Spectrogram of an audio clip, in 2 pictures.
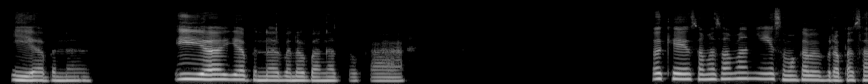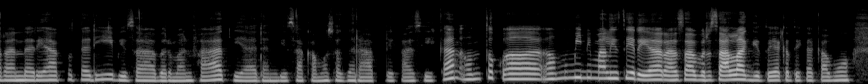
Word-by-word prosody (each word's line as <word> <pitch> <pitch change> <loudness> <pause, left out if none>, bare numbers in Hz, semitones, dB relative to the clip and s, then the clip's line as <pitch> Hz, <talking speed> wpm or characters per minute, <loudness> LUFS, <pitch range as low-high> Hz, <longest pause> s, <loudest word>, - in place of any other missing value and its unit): Iya, 190 -2 +4 0.2
bener. 180 0 -2 1.0
Iya 245 -1 +6 0.2
iya, 225 0 +2
bener 190 -1 0
bener 185 0 +2
banget 175 0 -1
tuh, 170 0 -13
Kak. 170 -1 -8 2.6
Oke, 255 -1 +2
sama-sama 250 +2 -1
nih, 255 -2 -3
semoga 210 -1 -1
beberapa 190 -1 -2
saran 195 -1 0
dari 195 0 0
aku 205 +1 -3
tadi 215 +2 -3
bisa 185 -1 -2
bermanfaat 180 +5 -2
ya, 175 -2 -3
dan 170 0 -4
bisa 170 +1 -5
kamu 170 0 -5
segera 175 -2 -4
aplikasikan 175 - -3
untuk, 255 +4 -3
eee 245 0 +5
eee, 255 +1 0
meminimalisir 285 -3 0
ya, 215 0 +5
rasa 210 +1 +3
bersalah 205 +2 +5
gitu 190 -1 -1
ya, 195 - -1
ketika 185 -1 -5
kamu, 190 +2 -3
195 Hz, 130 wpm, -24 LUFS, 180-240 Hz, 2.6 s, Iya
